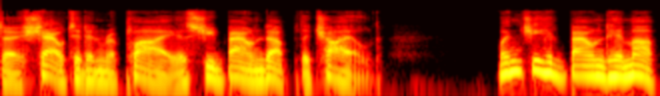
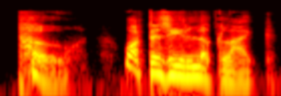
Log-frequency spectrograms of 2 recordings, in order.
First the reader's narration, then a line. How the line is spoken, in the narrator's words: Arina Prohorovna laughed gaily in triumph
